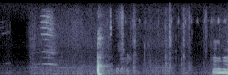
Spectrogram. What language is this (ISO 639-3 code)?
mar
